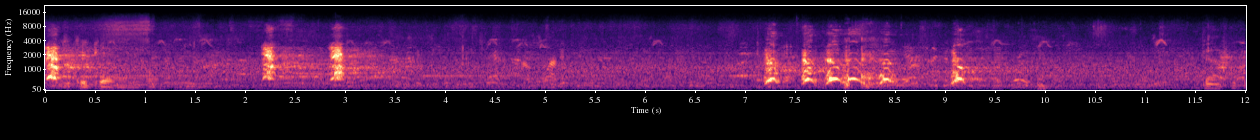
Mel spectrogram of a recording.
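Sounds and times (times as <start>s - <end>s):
dog yipping barks: 0.0s - 0.4s, 2.2s - 3.2s, 7.2s - 9.4s.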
